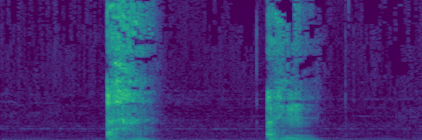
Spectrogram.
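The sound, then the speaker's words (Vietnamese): Someone clears their throat twice, two loud, rough, rasping bursts less than a second apart, alone with no other sounds. “Tôn Mập hắng giọng nói với Hách Chính Nghĩa”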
